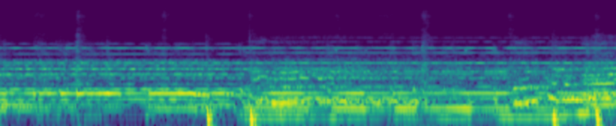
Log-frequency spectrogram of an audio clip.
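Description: Slow instrumental music on an electronic keyboard: sustained, organ-like chords held and changed every second or two, with a few deep bass notes underneath.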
